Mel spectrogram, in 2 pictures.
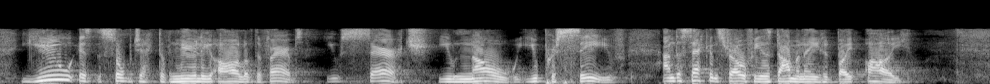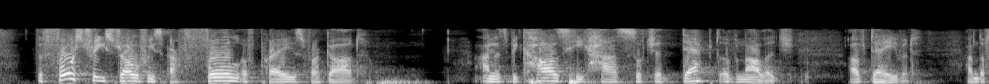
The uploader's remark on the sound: Recorded live in Liberty Church.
